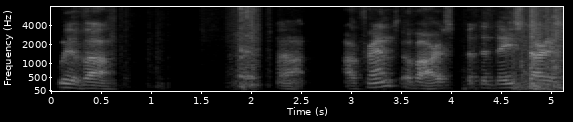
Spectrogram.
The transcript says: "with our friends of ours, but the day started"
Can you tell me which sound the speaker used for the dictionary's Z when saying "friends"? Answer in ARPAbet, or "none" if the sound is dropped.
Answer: Z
